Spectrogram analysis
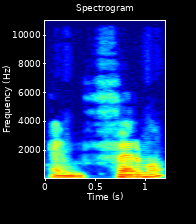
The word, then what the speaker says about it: enfermo: palabra enfermo, por ejemplo, si lo pronunciamos despacio y fijándonos, nos vamos a dar cuenta que la N, en verdad, la supuesta N, ya se está pronunciando en ese mismo lugar, es decir, hay un contacto o una aproximación, un estrechamiento entre el labio inferior y los incisivos superiores, ¿no?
